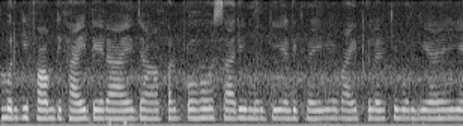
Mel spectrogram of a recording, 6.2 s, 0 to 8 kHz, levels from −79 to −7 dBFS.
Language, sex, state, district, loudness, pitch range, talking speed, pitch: Hindi, female, Bihar, Gaya, -25 LUFS, 195-200 Hz, 195 wpm, 200 Hz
